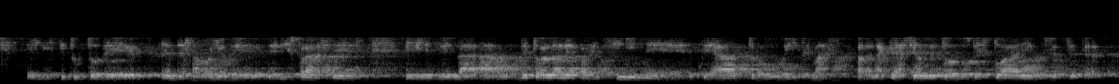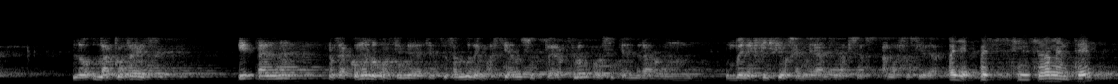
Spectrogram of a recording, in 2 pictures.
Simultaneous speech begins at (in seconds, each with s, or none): none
